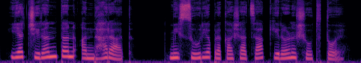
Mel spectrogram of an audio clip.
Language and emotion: Marathi, sad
